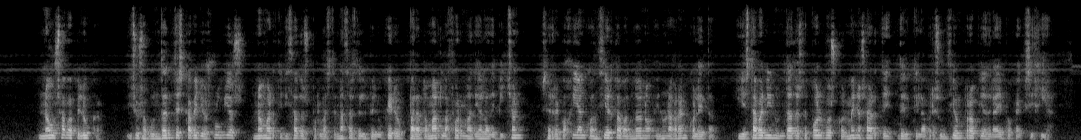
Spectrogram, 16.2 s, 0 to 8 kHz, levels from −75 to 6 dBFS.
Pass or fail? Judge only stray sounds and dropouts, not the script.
pass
